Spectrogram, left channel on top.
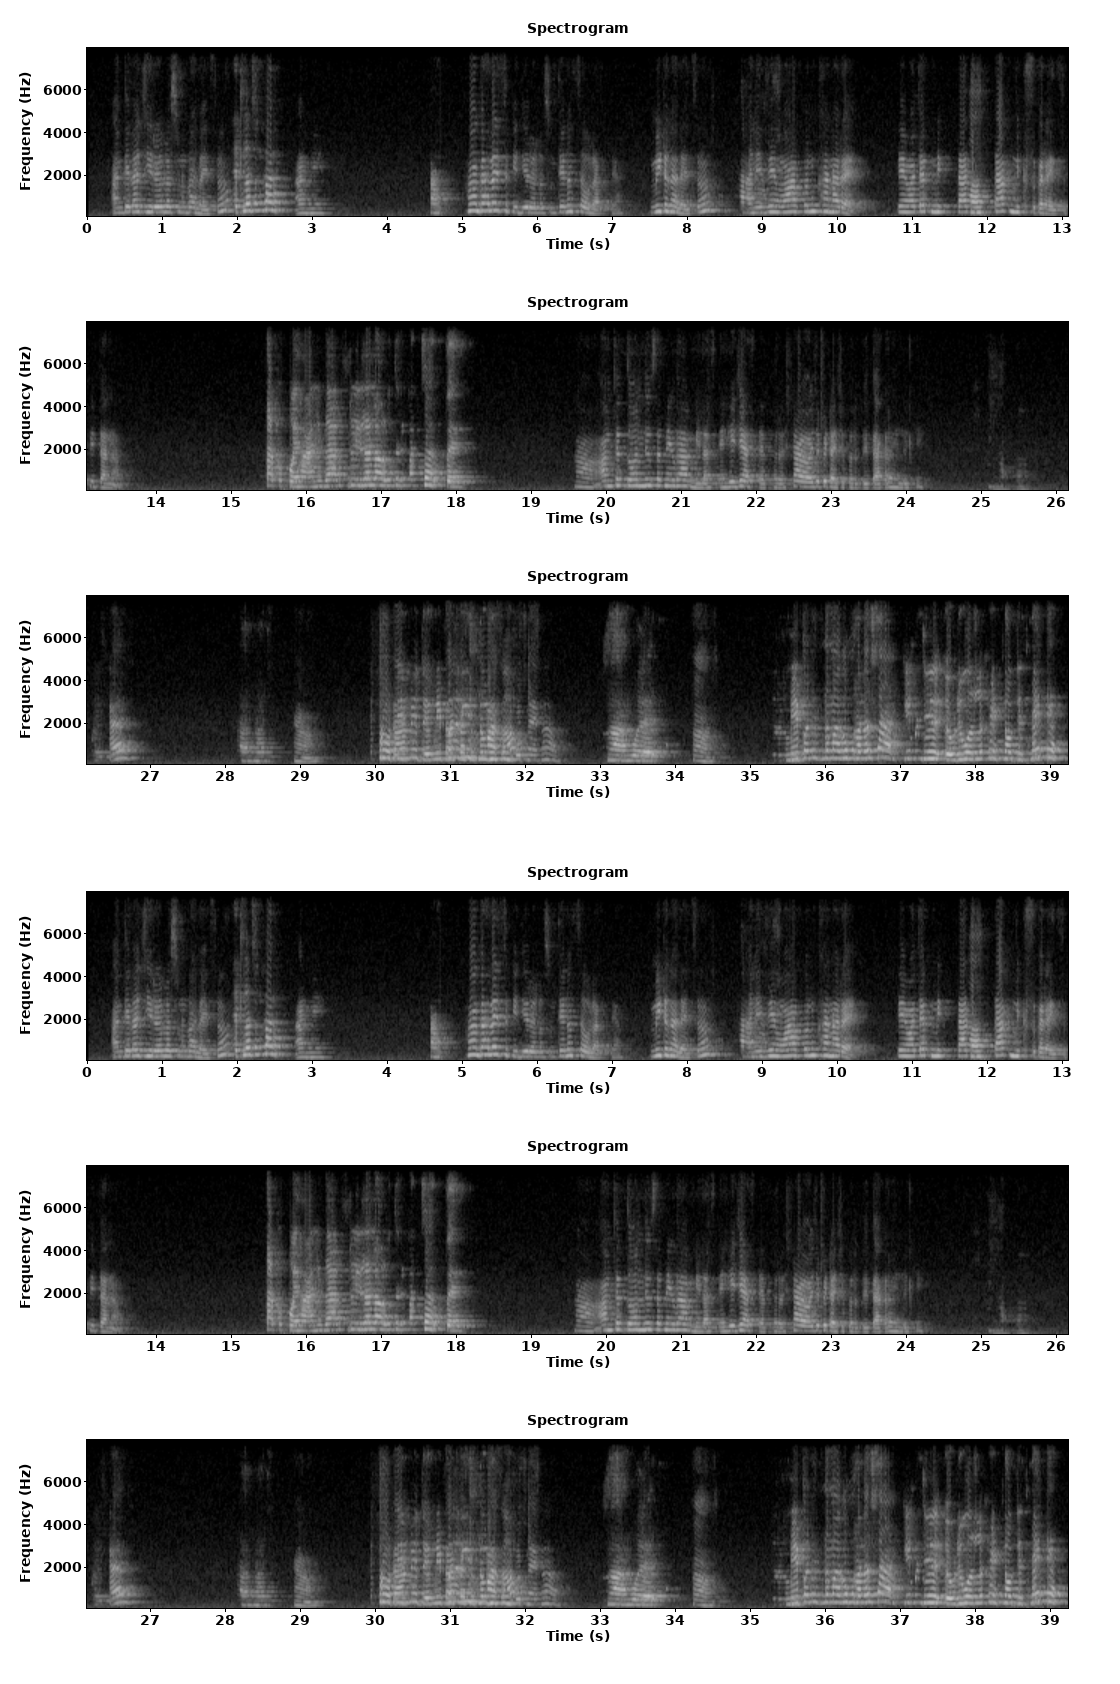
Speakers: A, on the right; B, on the left.
A: आणि त्याला जिरं लसूण घालायचं.
B: त्यात लसूण
A: आणि
B: हा.
A: घालायचं की, जिरं लसूण तेनच चव लागत्या. मीठ घालायचं
B: हा
A: आणि
B: हा
A: जेव्हा आपण खाणार हाय तेव्हा त्यात मीठ ताक,
B: हा
A: ताक मिक्स करायचं ताना.
B: ताक हा आणि रात्रीला गार फ्रिजला लावलं तरी पण चालतय.
A: हा आमच्यात दोन दिवसात एकदा आंबिला असते, हे जे असते खरं शाळवाच्या पिठाचे खरं
B: होय काय हा, हा.
A: हा
B: प्रोटीन
A: ताक
B: मीळत मी
A: ताक
B: पण
A: असं
B: हितन
A: पूर्ण
B: माग
A: संपत नाही ना
B: हा होय.
A: हा
B: मी पण इथन माग कोणाला सारखी म्हणजे एवढी वरलं खाईत नव्हतीत नई.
